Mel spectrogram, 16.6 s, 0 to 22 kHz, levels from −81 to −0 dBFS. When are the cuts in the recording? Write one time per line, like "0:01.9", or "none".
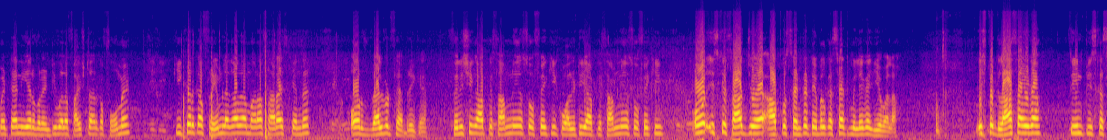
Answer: none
